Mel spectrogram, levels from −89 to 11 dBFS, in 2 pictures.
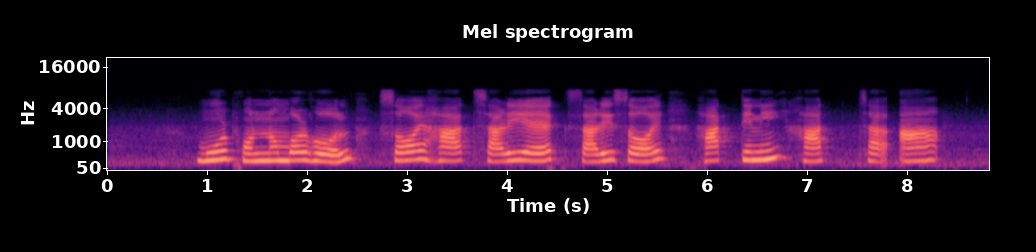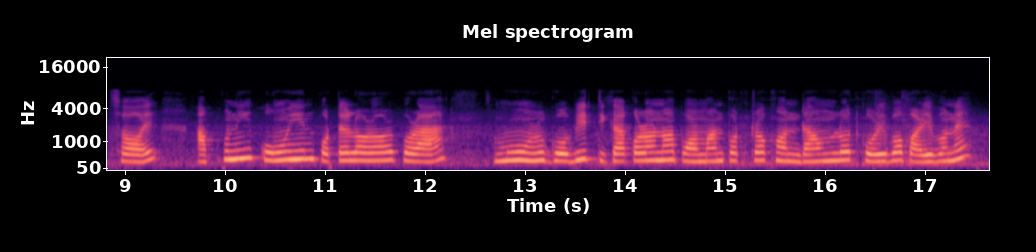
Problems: none marked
